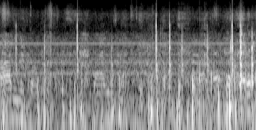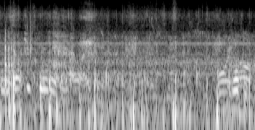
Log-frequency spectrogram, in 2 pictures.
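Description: Hoofbeats of a Thoroughbred–Welsh cob mare cantering on grass over a jump course, an uneven run of dull hoof strikes that thickens into a cluster of heavier strikes about three seconds in. Background voices are heard beneath them.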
